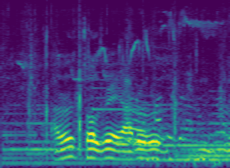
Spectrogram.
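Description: A man talking over background music with steady held tones.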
